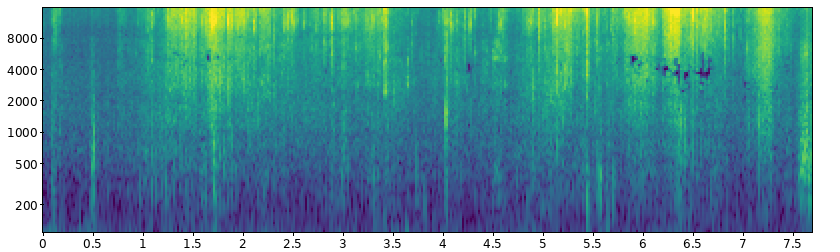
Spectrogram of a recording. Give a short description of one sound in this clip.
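A backpack's fabric rustles as it is lifted and hung up.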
